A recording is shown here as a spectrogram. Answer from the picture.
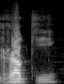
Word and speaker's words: RoCE: aceleración como es el Rocky Rocky es una cosa que se escribe roce r ce ahora hablaremos de ella o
